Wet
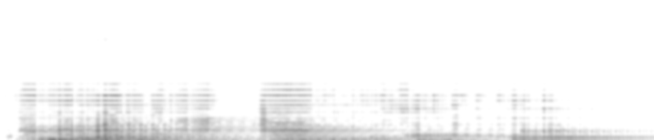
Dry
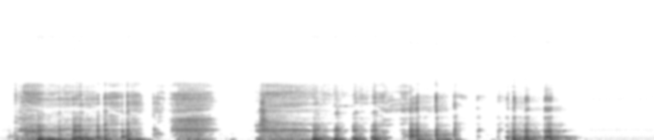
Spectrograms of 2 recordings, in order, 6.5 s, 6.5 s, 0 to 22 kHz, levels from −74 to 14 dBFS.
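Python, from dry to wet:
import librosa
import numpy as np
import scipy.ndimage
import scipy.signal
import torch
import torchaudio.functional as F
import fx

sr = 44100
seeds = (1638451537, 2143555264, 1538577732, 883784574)

y = fx.freq_snap(x, sr, grid_st=2)
y = fx.low_shelf(y, sr, hz=79.0, db=-2.5)
y = fx.level_steps(y, sr, step_db=10)
y = fx.auto_swell(y, sr, attack_ms=285.0)
y = fx.fixed_phaser(y, sr, hz=390.0, stages=6, at=(3.07, 5.2))
y = fx.echo_wet_lowpass(y, sr, ms=119, feedback_pct=77, hz=2200.0, wet_db=-7.0)
y = F.gain(torch.from_numpy(y), -6.0).numpy()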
